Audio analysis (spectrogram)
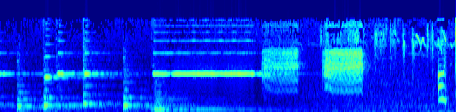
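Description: A crow caws twice, loud, with harsh rasping calls about a second apart, following a few short tonal notes and a sustained hum, with no talking.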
